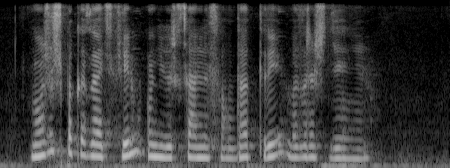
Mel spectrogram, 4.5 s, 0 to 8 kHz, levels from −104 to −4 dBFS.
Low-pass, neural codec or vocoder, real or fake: 7.2 kHz; codec, 44.1 kHz, 3.4 kbps, Pupu-Codec; fake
